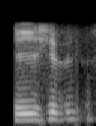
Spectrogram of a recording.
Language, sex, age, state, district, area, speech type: Manipuri, male, 30-45, Manipur, Churachandpur, rural, conversation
